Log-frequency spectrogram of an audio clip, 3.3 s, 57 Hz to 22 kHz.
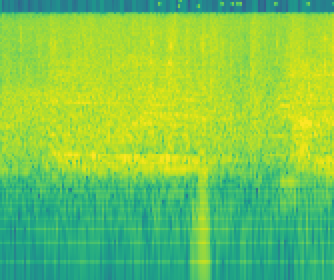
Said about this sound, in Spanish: Y escuchamos acá los fanáticos de … ahí eh, alentando. Esto fue el Esniceto, exactamente la fecha exacta se la digo, 25 de enero de 2018, exactamente. Primera vez que venía … acá en Argentina.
